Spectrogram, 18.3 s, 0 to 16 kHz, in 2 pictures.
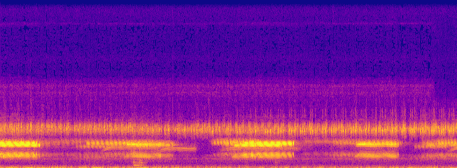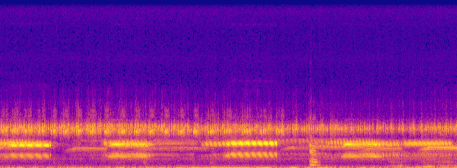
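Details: Many frogs calling in a swamp, captured on a Nokia Lumia 1020; sustained pulsed croaking trills of one to two seconds each, overlapping in waves with short gaps, over a continuous high insect-like hum.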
